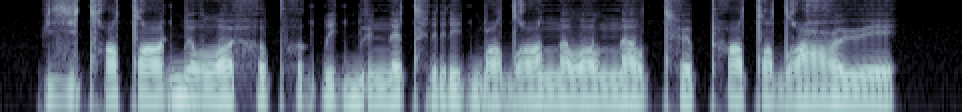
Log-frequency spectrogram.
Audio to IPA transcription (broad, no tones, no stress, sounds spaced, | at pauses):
zʲ ʉ tʰ i tˤ ʉ o̯ ɡ͡b ʏ w lˠ ø h o pʰ o k͡p i ɡ͡b ʉ n ɛ tʰ r i ɡ͡b æ dˤ ø w n ɛ lˠ ø lˠ n æ lˠ tʰ ʏ pʰ ɛ tˤ ʏ dˤ ø ʕ ʉ e̯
